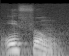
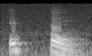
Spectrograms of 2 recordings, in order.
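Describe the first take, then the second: First: It is said with an f sound. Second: It is said with a doubled p sound. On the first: The speaker calls it wrong. "bukan ifung" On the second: The speaker calls it right. "satu menit berarti ipung"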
